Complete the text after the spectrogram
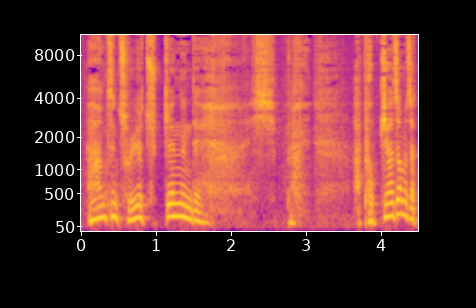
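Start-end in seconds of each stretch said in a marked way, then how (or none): none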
